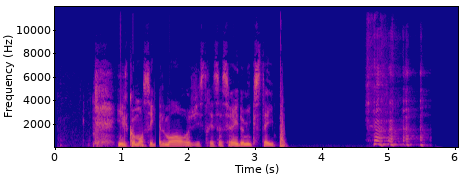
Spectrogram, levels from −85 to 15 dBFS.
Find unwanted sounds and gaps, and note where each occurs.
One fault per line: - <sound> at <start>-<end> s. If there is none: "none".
- dropout at 1.5-1.6 s
- laugh at 4.6-5.7 s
